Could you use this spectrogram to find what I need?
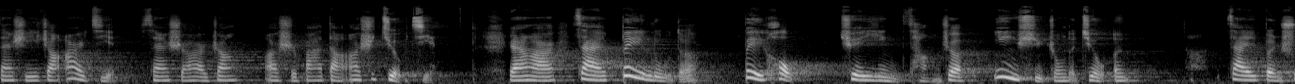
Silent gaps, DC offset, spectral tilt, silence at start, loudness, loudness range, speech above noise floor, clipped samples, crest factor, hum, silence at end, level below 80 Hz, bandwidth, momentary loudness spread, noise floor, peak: none; under 0.1%; -4 dB/octave; 0 s; -24 LUFS; 5 LU; 28 dB; under 0.1%; 20 dB; none; 0 s; -60 dBFS; 16 kHz; 14 LU; -52 dBFS; -4 dBFS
